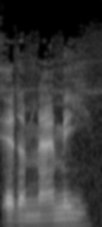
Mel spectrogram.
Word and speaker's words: edamame: it I initially tried edamame or you could say edamame if you say it the way it's spelt at a Japanese restaurant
